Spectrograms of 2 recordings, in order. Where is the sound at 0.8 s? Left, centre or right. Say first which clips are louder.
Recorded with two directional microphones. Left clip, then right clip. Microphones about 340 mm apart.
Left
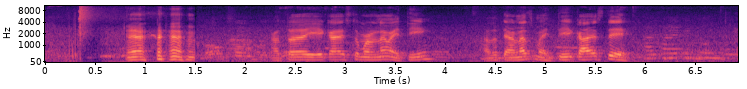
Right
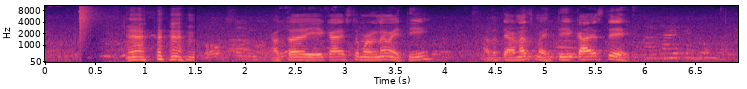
Left 2 dB; centre.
